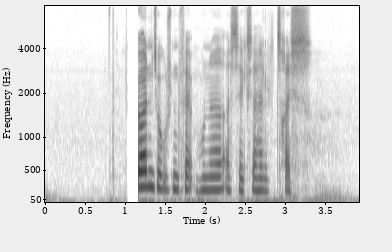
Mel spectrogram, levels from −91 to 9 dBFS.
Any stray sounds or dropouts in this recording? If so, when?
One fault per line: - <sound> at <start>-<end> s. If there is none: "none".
- dropout at 1.0-1.2 s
